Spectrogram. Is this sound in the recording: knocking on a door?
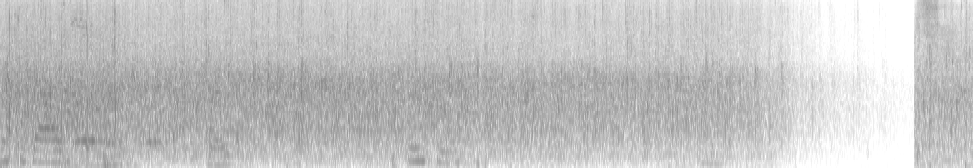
no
